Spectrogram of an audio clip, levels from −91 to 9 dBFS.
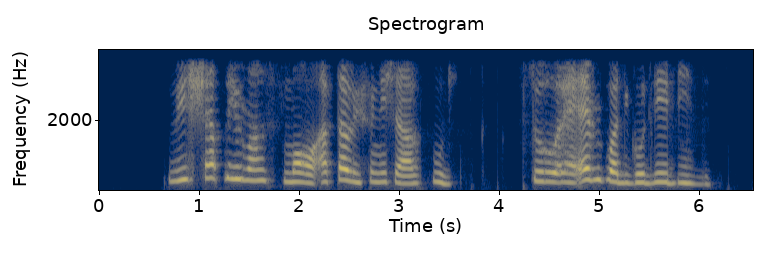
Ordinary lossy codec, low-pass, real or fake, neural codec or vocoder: none; 3.6 kHz; fake; codec, 16 kHz, 0.8 kbps, ZipCodec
